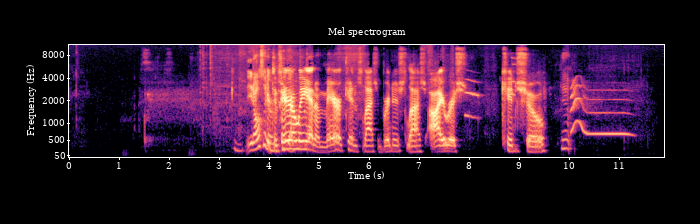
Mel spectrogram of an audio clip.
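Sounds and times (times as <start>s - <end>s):
speech: 3.3s - 8.0s, 8.7s - 10.2s
animal howling: 10.0s - 11.6s.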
